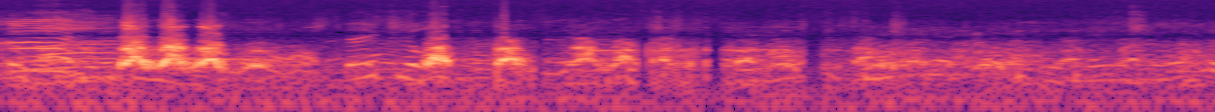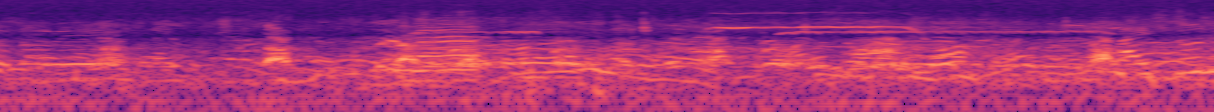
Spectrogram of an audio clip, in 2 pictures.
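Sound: dog barking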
